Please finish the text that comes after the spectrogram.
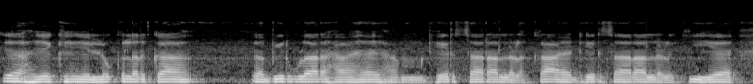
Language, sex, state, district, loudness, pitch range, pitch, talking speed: Hindi, male, Jharkhand, Deoghar, -13 LUFS, 110-120 Hz, 115 Hz, 145 wpm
